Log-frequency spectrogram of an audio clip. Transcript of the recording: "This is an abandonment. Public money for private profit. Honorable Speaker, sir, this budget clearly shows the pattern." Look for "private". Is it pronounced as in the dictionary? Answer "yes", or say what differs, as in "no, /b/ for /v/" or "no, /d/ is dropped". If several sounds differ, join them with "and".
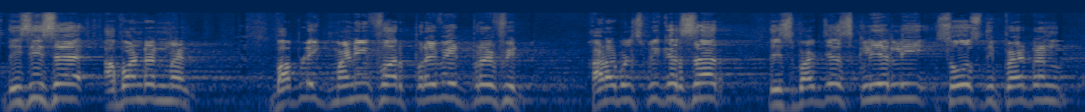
yes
